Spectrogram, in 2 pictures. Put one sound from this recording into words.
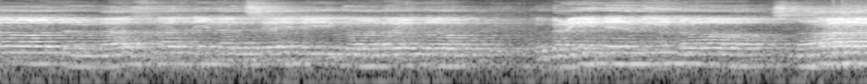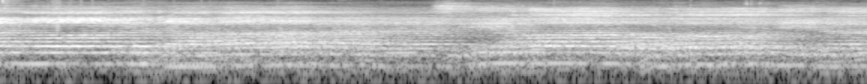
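A group of men chant slowly in unison in an echoing hall.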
